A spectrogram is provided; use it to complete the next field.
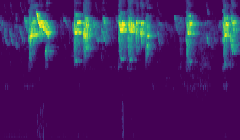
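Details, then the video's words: White-eye (pleci) giving ngriwik chatter, used as training and therapy song for kept birds: five bursts of rapid, scratchy, high twittering about a second apart, with a steady low hum underneath. "Penggacor Pleci NGRIWIK"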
